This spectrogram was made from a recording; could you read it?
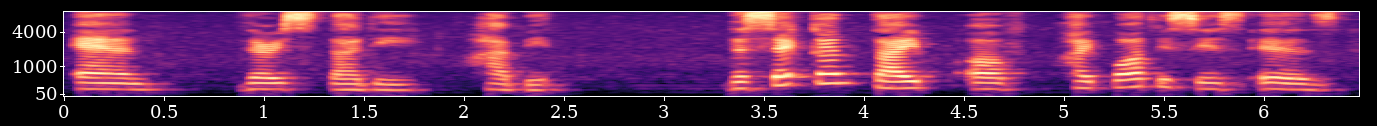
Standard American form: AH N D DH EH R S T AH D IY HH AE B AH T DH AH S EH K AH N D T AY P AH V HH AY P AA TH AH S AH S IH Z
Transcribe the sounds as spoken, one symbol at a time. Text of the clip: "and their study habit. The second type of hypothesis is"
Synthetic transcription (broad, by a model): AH N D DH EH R S T AH D IY HH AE B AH T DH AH S EH K AH N D T AY P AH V HH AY P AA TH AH S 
